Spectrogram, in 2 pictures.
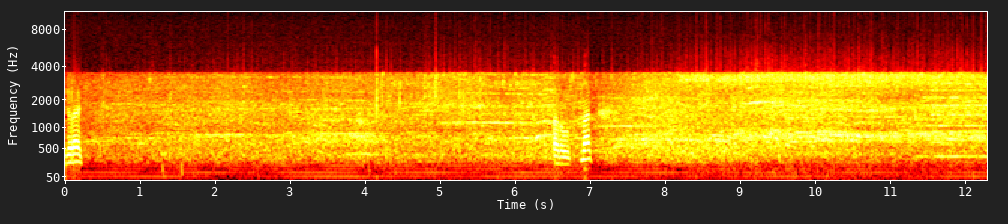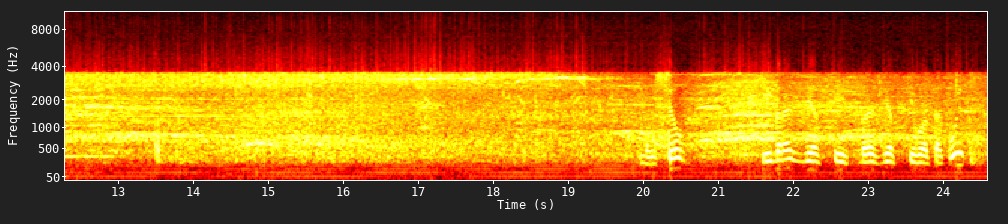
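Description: A large crowd murmurs and cheers in an echoing indoor arena.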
